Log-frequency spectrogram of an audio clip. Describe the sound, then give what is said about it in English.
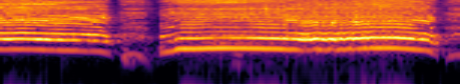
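A voice imitates a small child screaming and crying in fright: a brief high wail, then a long, loud, sustained shriek that wavers in pitch, piercing. “She walks in and I'm screaming my guts out. I'm like this.”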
